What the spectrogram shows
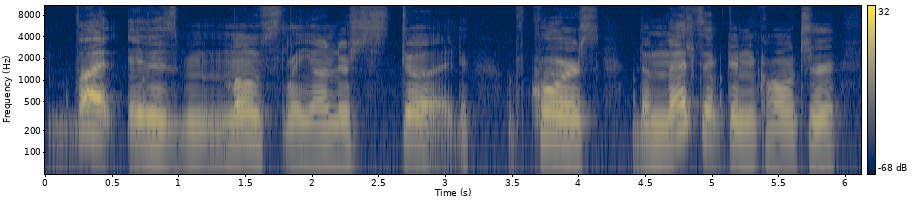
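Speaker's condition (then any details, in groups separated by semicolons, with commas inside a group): Cerebral palsy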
